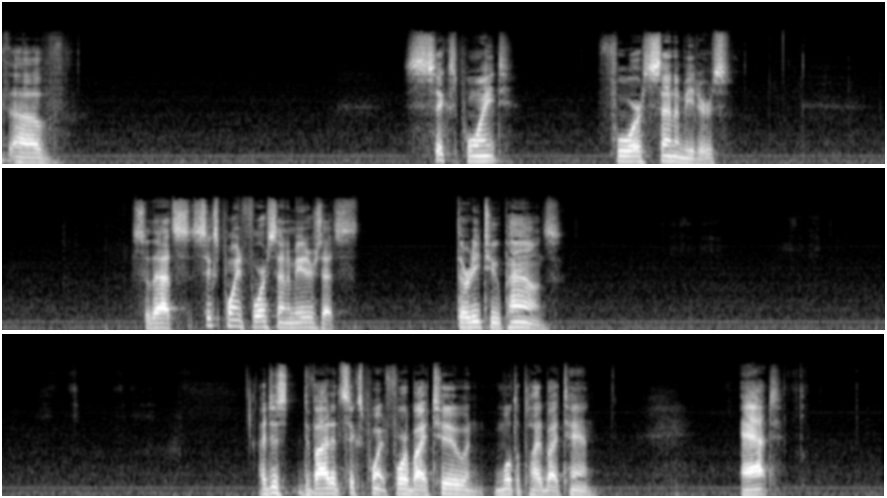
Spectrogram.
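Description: A man speaks calmly into a close microphone, explaining in short bursts with pauses.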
